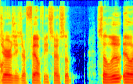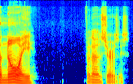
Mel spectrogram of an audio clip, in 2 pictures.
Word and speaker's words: Illinois: So salute Illinois for those jerseys. It's pronounced Illinois. I don't support the French.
